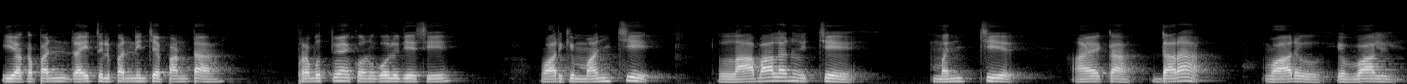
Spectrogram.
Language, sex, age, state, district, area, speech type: Telugu, male, 18-30, Andhra Pradesh, Konaseema, urban, spontaneous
